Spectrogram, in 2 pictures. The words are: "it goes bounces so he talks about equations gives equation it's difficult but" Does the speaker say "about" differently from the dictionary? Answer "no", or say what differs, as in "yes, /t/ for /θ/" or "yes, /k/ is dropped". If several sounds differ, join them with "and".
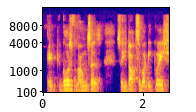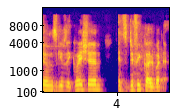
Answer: no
